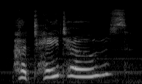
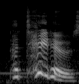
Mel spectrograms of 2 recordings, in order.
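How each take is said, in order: First: "Potatoes!" slow, high, rising; drawn-out high. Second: Loud, clipped "Potatoes!"; loud exclamation. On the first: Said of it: "she said". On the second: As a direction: snap out "Potatoes!". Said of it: "said Annabelle". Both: Acted.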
